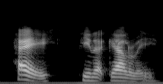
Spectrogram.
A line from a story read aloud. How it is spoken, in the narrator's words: McKay snapped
